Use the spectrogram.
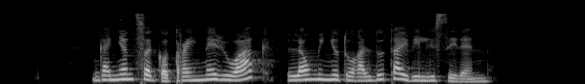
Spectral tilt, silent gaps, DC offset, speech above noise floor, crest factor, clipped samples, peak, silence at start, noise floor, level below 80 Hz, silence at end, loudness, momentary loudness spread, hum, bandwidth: -7 dB/octave; none; under 0.1%; 51 dB; 16 dB; under 0.1%; -8 dBFS; 0.95 s; -73 dBFS; -64 dBFS; 0.95 s; -23 LUFS; 10 LU; none; 11.5 kHz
